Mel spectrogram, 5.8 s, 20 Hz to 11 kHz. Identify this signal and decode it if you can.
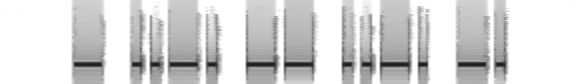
Morse code, heard as a keyed tone, about 13 wpm, 800 Hz. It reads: TFMFN
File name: CW / DET / 1 9 1500C S A 12wpm 3800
